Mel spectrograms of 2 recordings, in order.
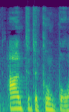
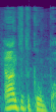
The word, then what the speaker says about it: Antetokounmpo: They've got the player to build around in Antetokounmpo. I know you don't like to say his name. Isn't that cool to say it though? Fight with me. Antetokounmpo. Antetokounmpo.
